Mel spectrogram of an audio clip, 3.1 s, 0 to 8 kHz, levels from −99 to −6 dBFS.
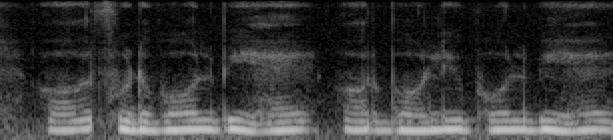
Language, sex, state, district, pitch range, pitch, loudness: Urdu, male, Bihar, Kishanganj, 140-150 Hz, 145 Hz, -37 LUFS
